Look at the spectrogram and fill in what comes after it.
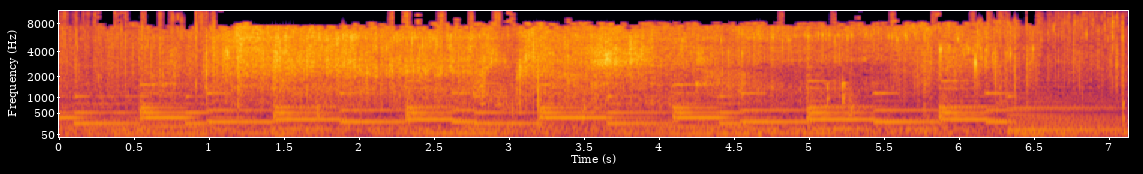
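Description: Flour-coated tofu sizzling in hot oil in a cast iron skillet while a spatula slides under it to flip it, the sizzle growing louder about a second in and easing near the end. Light background music plays throughout.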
